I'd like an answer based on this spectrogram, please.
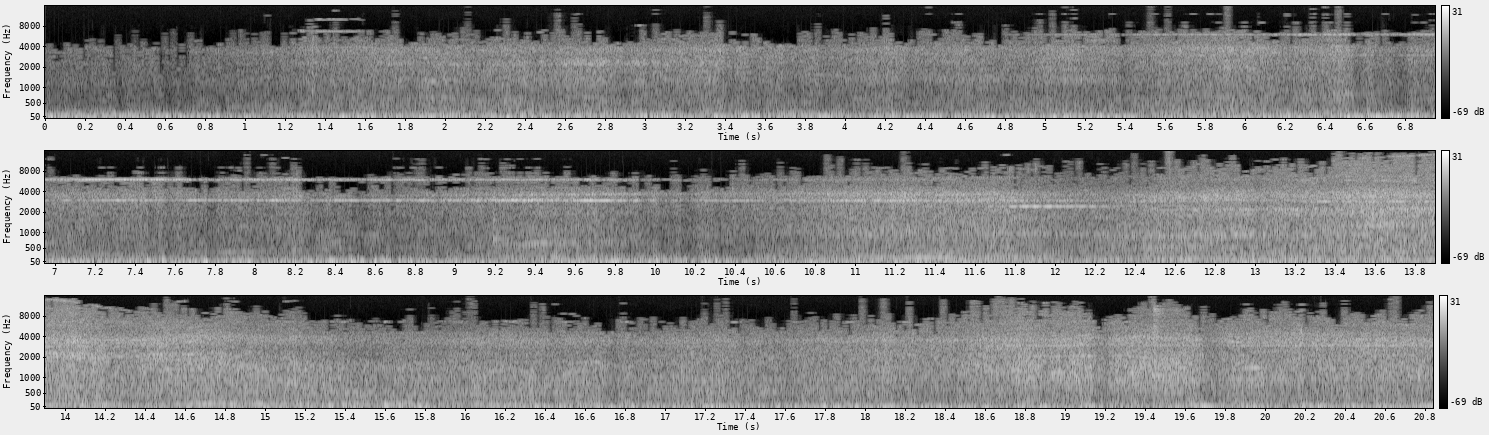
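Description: A GVB city tram rolling past on a curved track, a steady low rumble of wheels on rail with a faint high whine midway through.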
